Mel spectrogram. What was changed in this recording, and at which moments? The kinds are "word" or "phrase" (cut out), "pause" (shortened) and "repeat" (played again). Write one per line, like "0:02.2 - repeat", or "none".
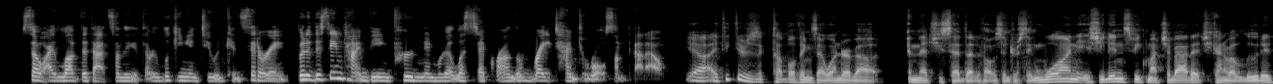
0:02.9 - pause
0:06.3 - word
0:06.7 - pause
